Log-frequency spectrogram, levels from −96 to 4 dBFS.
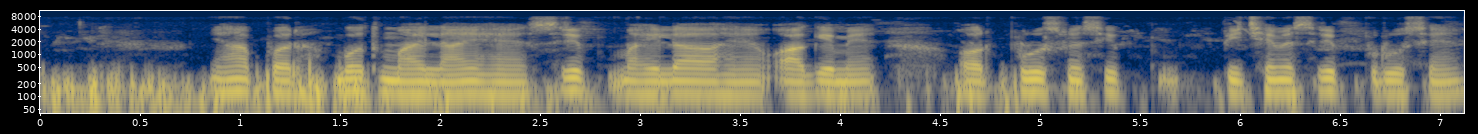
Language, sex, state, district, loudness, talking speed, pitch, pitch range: Hindi, male, Chhattisgarh, Kabirdham, -18 LUFS, 160 wpm, 115 Hz, 110-125 Hz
